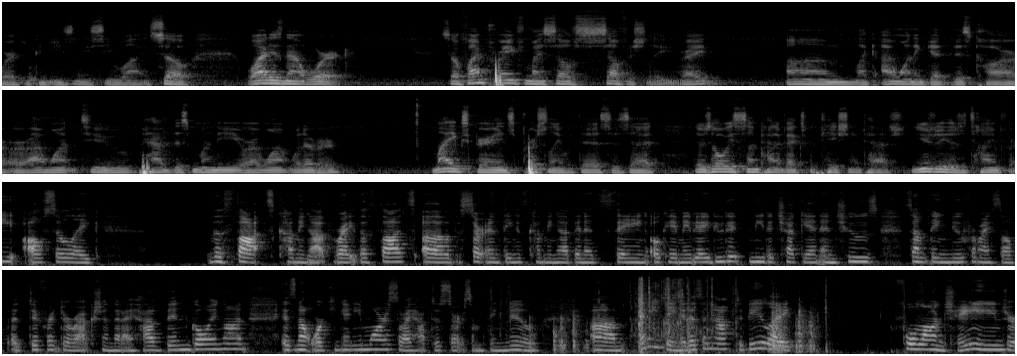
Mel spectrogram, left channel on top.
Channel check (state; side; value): different; both; correlation -0.01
